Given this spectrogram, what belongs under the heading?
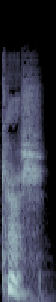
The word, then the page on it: cash: British English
